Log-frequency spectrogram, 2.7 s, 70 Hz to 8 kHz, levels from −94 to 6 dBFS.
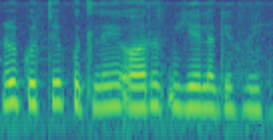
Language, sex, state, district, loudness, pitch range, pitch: Hindi, female, Himachal Pradesh, Shimla, -17 LUFS, 210-235 Hz, 215 Hz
